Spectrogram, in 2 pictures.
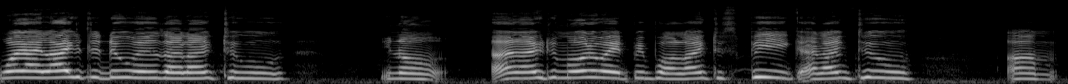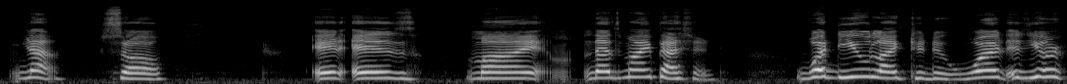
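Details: Dysarthric speech in a woman with cerebral palsy.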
